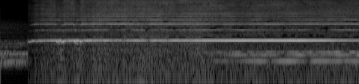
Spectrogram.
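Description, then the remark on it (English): The steam locomotive whistle of the Darjeeling Toy Train blows in one long, steady shrill tone over a broad hiss of escaping steam, loud and sustained from start to finish with no voices. “Darjeeling Toy Train is another unique attraction of the region.”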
